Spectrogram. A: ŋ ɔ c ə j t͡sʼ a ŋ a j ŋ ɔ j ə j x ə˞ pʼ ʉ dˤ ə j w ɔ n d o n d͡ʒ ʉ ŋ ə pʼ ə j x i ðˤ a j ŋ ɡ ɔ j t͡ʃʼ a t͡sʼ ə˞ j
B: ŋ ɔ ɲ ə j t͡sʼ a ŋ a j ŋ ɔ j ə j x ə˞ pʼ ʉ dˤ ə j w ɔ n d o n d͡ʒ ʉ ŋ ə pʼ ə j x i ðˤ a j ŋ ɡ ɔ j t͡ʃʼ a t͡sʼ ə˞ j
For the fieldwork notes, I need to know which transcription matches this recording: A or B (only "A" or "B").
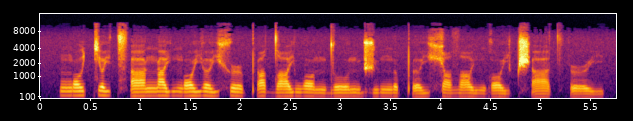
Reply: A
